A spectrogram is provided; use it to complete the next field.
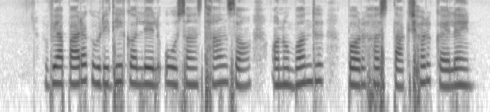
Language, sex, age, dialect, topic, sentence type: Maithili, female, 51-55, Southern/Standard, banking, statement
